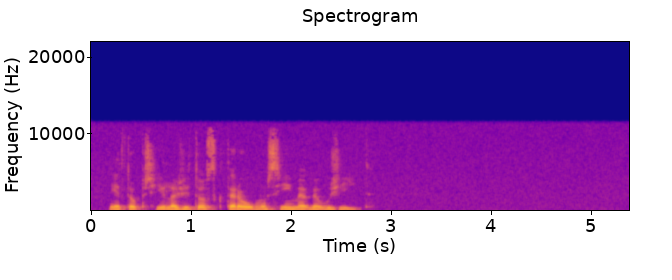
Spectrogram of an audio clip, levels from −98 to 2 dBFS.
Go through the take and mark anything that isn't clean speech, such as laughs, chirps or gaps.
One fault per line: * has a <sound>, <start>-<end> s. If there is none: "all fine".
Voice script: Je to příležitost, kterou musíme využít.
all fine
